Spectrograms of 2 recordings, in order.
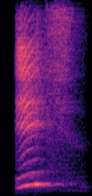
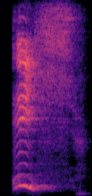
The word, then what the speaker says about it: Ich: I pronounced E like the E sound in the English word see. Now here's a word you will use all the time in German. Ich, say it. Ich.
